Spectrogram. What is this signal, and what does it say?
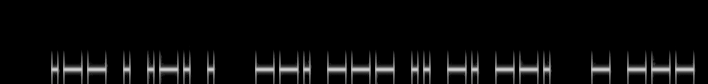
Morse code, heard as a keyed tone, about 20 wpm, 700 Hz. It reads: WERE GOING TO
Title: Sets of 3 Words 20wpm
